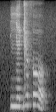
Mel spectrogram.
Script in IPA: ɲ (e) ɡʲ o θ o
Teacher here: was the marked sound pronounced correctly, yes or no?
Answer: yes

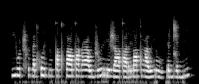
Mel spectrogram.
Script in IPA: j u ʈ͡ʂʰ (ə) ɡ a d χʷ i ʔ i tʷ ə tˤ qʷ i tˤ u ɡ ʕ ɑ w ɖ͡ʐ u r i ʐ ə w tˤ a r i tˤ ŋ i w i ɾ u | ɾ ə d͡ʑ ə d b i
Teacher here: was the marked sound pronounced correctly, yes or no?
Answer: yes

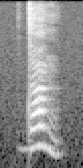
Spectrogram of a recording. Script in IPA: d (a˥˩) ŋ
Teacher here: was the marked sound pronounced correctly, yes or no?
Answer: yes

